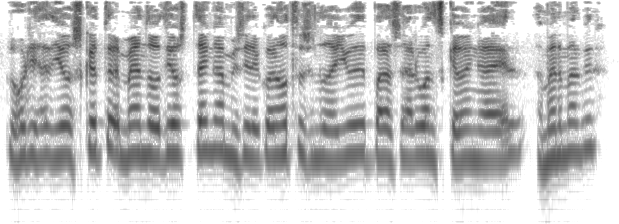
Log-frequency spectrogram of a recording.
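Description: A man's voice: high-pitched, little pitch movement, very fast, mellow, dry recording. A man preaching a fervent sermon, repeatedly calling out to his brothers and sisters. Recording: dry, dull lo-fi recording.

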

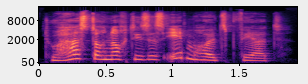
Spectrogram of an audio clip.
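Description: A woman's voice: sits high, lively intonation, normal speed, no echo, clean studio sound, voice pushed up. A woman voicing a young male prince, eager and devoted, who speaks urgently and gives commands in a read-aloud fairy tale.

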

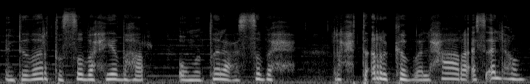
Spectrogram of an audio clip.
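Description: A woman narrating a story, acting out the people in it with lively shifts of voice. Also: a little high, fairly quick, soft background music. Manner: animated, acts out villagers' voices.

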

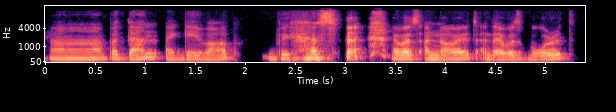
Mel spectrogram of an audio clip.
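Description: Woman from Russia, mellow voice, casual interview, hesitant, fillers. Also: medium pitch, fairly even intonation, slow pace. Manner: hesitant, many fillers and restarts. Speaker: interview guest.

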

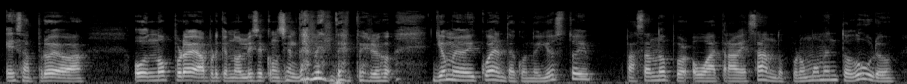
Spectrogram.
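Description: Woman, podcast guest, fairly low voice, earnest, searching, repeats words for emphasis. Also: normal speed. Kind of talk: reflective personal conversation.

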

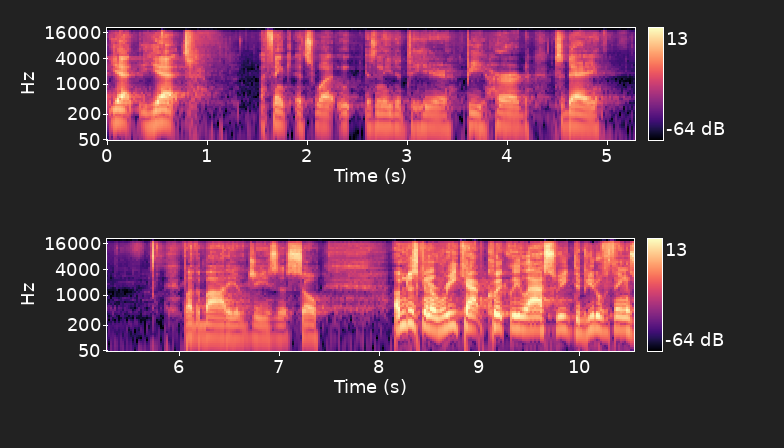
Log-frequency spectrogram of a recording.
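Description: A man's voice: mid-range voice, creaky, a little mellow. A man preaching a conversational sermon in a nasal, crackly voice, informal and emphatic, repeating key words and reading scripture.

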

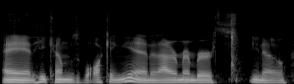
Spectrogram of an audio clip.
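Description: A man's voice: on the low side, moderate pace, clear, resonant tone. A man hosting a casual chat, telling stories animatedly and acting out what people said. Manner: animated storyteller acting out quotes.

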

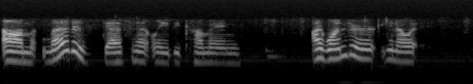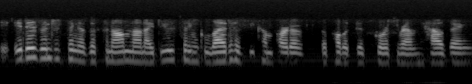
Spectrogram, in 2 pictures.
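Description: A woman speaking over the phone as a guest on a call-in radio show, earnest and halting, with lots of "um" and "you know". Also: fairly low pitch, no room sound. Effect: heard over the phone. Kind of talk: casual radio phone interview. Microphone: telephone. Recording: tinny, dry phone line.

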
